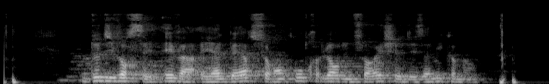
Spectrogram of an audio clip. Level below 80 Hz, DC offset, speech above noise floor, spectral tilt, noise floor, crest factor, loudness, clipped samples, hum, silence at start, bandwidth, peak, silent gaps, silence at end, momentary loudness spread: -48 dBFS; under 0.1%; 29 dB; -6.5 dB/octave; -52 dBFS; 20 dB; -24 LUFS; under 0.1%; none; 0.05 s; 11.5 kHz; -2 dBFS; none; 0.3 s; 12 LU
